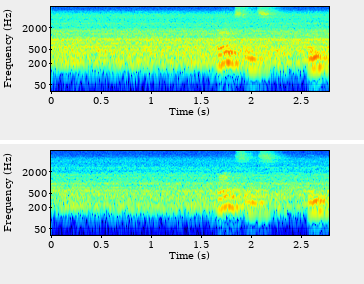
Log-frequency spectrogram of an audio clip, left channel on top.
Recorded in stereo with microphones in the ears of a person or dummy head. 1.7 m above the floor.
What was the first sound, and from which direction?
A man speaking, 25° left (ahead or behind).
